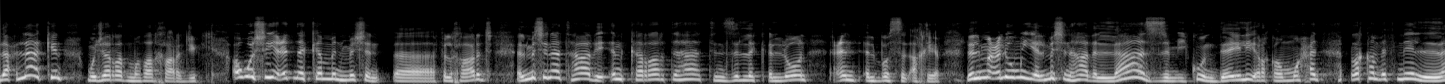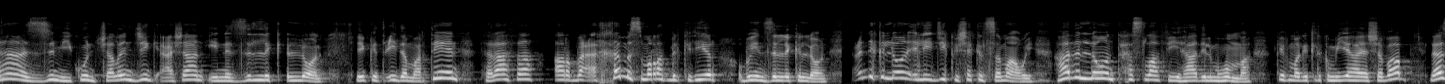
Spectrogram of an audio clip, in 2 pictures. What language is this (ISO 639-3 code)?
ara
